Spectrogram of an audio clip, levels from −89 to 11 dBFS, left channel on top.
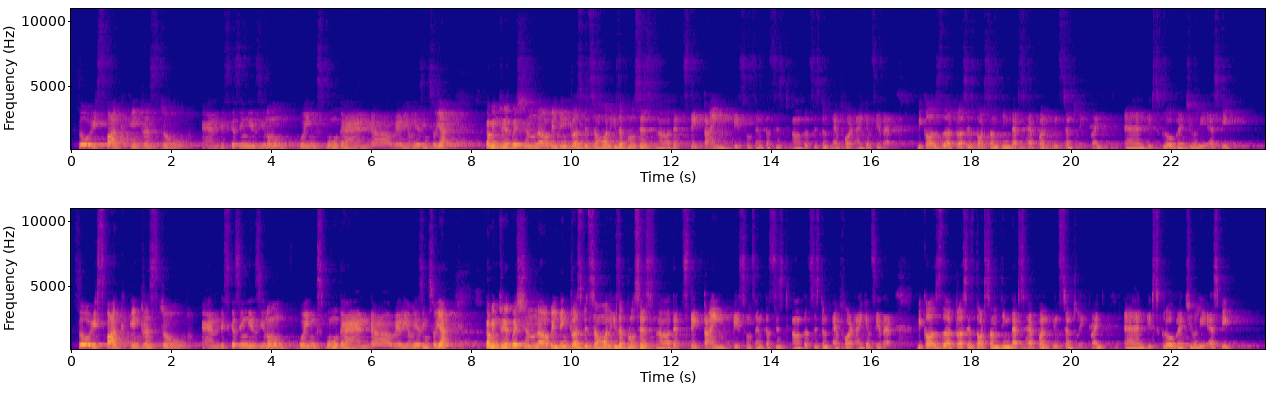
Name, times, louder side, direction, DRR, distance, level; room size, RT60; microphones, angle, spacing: voice 1, 0.2-7.9 8.3-20.7 21.0-23.2, right 5 dB, 90° right, 11 dB, 0.7 m, -24 dB
25.0 x 20.5 x 9.1 m, 2.8 s
head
